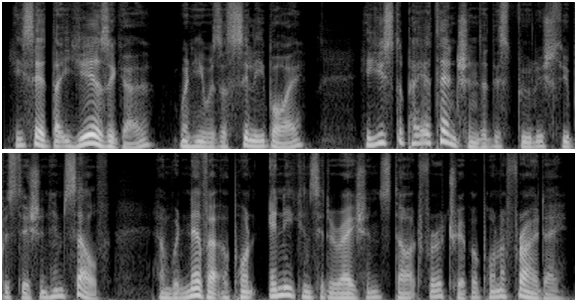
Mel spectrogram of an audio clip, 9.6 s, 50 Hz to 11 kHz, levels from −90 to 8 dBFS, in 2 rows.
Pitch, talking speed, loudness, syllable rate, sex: 115 Hz, 215 wpm, -20 LUFS, 6.2 syllables/s, male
